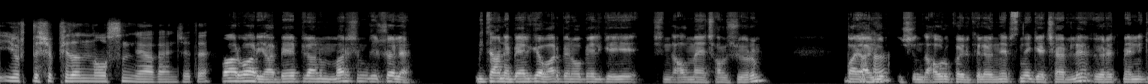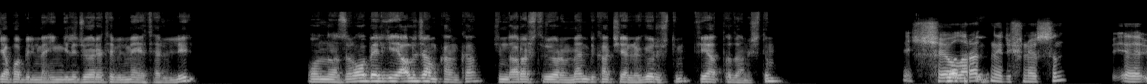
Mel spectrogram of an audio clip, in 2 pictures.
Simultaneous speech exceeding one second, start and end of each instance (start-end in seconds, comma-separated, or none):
none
